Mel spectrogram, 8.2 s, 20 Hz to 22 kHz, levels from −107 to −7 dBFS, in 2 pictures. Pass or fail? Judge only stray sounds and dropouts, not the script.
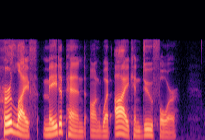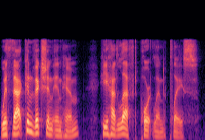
pass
